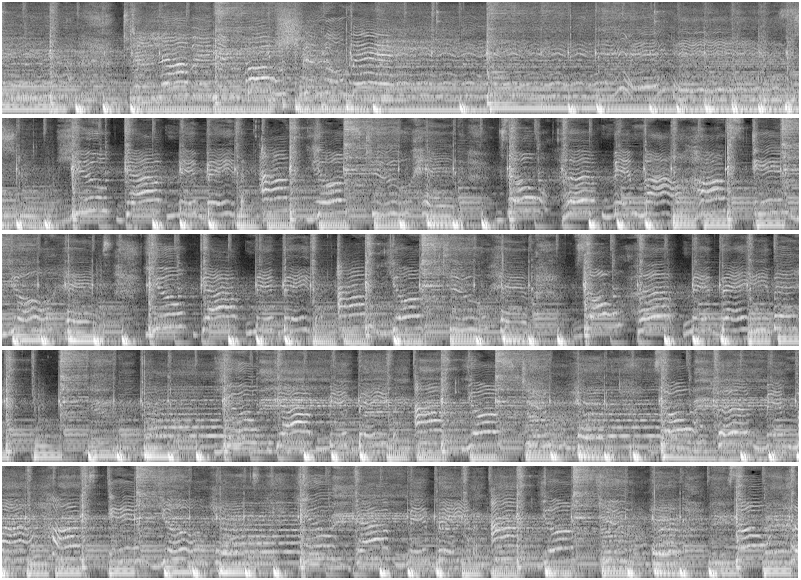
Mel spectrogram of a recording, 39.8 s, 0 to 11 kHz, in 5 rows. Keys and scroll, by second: 3.9 alt+shift+Return, 4.5 shift+Return, 4.8 space, 5.8 z, 8.5 space, 9.6 v, 12.7 shift+super+g, 34.5 space, 35.9 b.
